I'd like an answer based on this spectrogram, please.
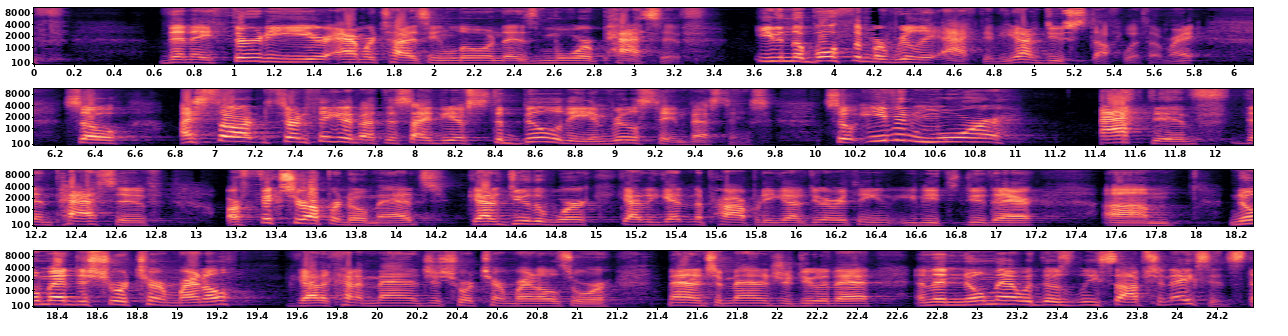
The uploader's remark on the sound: This was a live class recorded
